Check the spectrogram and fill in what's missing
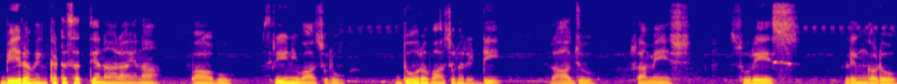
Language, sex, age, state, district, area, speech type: Telugu, male, 30-45, Andhra Pradesh, Chittoor, urban, spontaneous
